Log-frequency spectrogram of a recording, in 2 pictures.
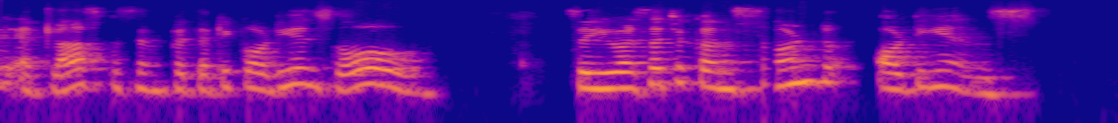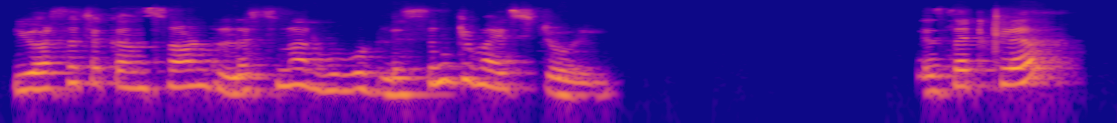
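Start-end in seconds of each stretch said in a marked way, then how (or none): none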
